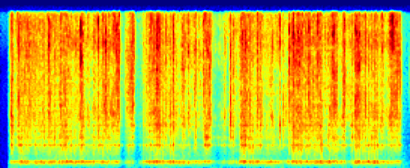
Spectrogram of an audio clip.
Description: hornet hum glass aggressive long

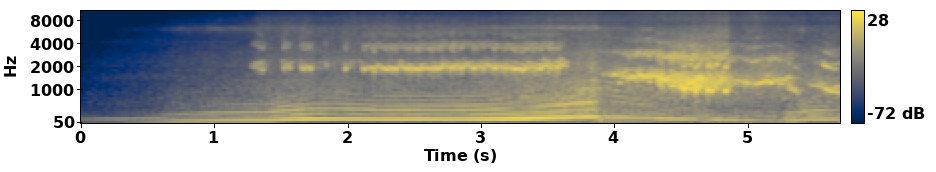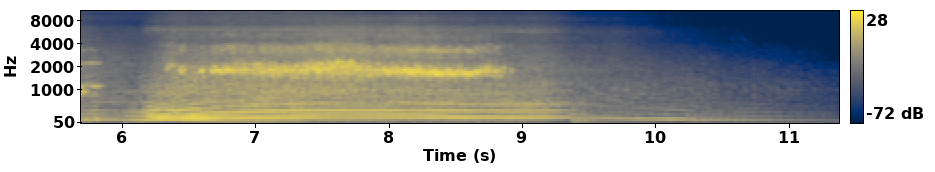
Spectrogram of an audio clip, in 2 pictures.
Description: dodge brake driving off

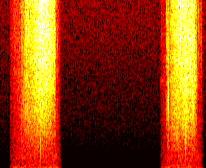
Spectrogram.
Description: cigarette sweep smooth

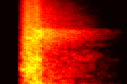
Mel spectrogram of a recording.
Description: whoosh air

